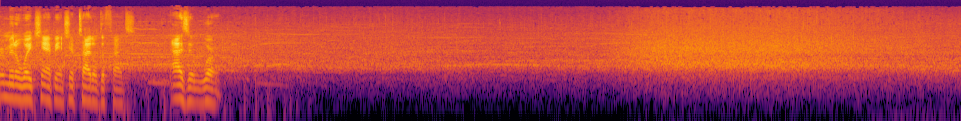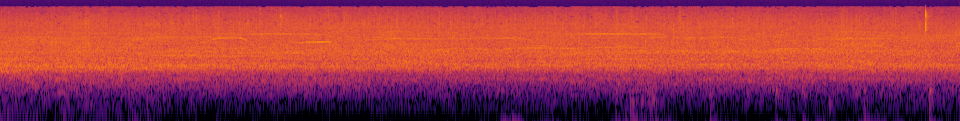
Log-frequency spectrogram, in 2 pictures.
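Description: A large crowd cheers and roars in a big arena.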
